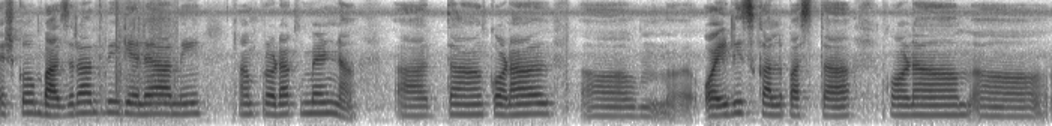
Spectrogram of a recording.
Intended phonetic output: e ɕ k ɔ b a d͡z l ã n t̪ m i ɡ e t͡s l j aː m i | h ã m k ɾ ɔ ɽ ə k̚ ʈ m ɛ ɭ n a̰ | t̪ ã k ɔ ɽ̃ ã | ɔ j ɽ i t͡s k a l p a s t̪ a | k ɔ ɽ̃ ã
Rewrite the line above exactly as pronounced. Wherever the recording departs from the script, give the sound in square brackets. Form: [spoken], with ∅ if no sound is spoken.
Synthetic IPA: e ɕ k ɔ b a d͡z [ɾ] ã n t̪ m i ɡ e [∅] l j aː m i | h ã m [p] ɾ ɔ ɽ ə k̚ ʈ m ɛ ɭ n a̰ | t̪ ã k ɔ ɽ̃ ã | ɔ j [l] i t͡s k a l p a s t̪ a | k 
